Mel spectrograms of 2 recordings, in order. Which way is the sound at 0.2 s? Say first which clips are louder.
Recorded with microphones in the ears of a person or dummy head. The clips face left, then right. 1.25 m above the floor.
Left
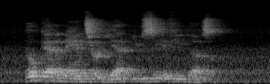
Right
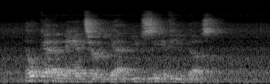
Right 1 dB; 65° right (ahead or behind).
